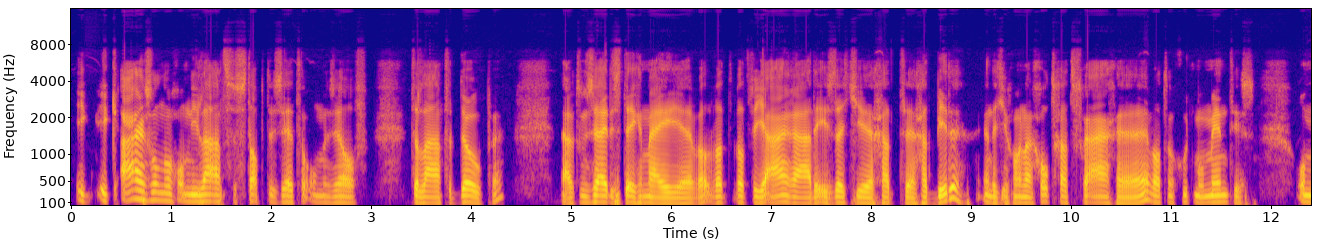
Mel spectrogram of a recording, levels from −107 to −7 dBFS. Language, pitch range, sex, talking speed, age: Dutch, 110-130 Hz, male, 230 wpm, 50-69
